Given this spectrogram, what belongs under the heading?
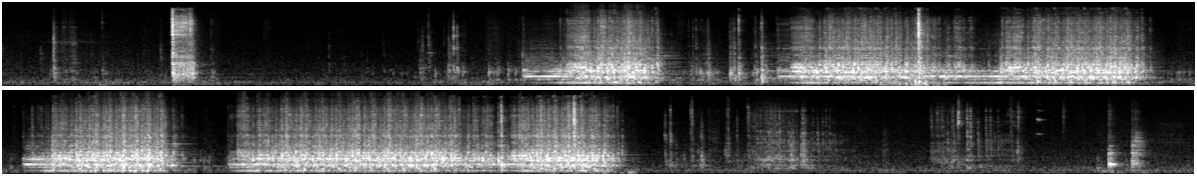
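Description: Domestic sewing machine running zigzag stitches, heard in four steady whirring bursts of several seconds each, separated by brief pauses with small clicks, close and clear with no talking.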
